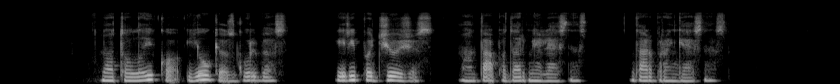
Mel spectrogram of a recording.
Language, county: Lithuanian, Vilnius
